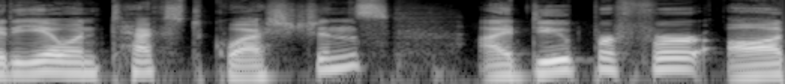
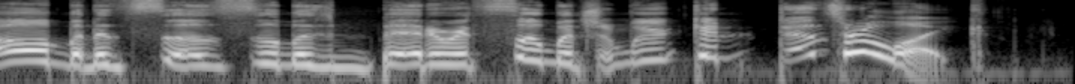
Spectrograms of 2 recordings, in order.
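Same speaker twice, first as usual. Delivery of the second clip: put-on anime girl voice, very high-pitched; 9 semitones higher than usual. Voicing what people will say about a microphone, in an anime girl voice. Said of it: "Why did I sound like that? Turned into like an anime girl".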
